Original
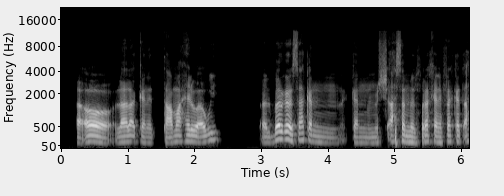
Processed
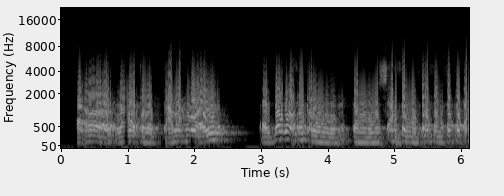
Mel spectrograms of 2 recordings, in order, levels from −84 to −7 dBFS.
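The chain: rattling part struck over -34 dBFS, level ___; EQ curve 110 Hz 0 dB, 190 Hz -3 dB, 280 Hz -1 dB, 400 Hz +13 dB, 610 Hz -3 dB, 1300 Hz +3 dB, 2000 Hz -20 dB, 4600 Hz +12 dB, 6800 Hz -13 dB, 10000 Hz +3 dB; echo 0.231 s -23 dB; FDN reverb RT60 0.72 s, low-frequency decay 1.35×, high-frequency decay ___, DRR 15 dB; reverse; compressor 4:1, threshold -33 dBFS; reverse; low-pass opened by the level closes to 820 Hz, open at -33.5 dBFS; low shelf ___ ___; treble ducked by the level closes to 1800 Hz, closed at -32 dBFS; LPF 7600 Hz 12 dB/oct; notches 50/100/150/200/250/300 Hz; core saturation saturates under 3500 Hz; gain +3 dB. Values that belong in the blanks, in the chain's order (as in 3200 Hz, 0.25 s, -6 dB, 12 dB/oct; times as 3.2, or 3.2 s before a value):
-24 dBFS, 0.75×, 70 Hz, +12 dB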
